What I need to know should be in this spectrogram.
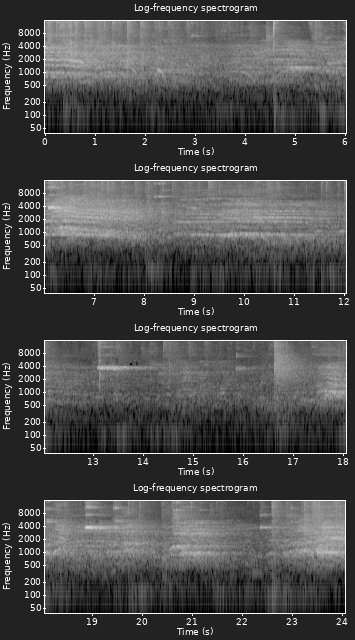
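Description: A volleyball is struck with sharp slaps.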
